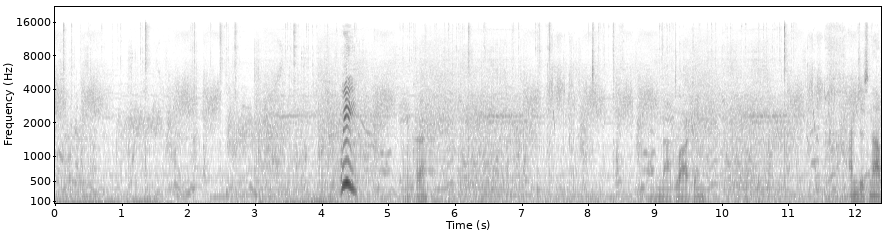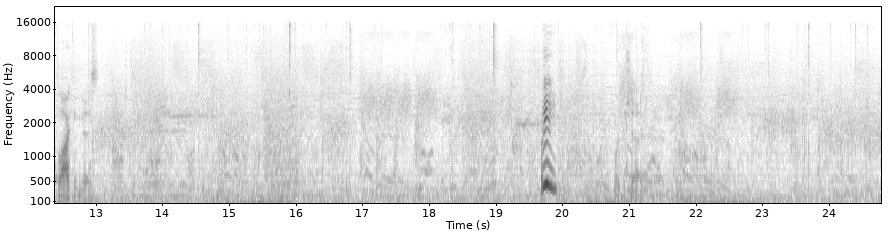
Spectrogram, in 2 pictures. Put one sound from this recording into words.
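Fighting game hits and slashes crack in quick bursts.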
